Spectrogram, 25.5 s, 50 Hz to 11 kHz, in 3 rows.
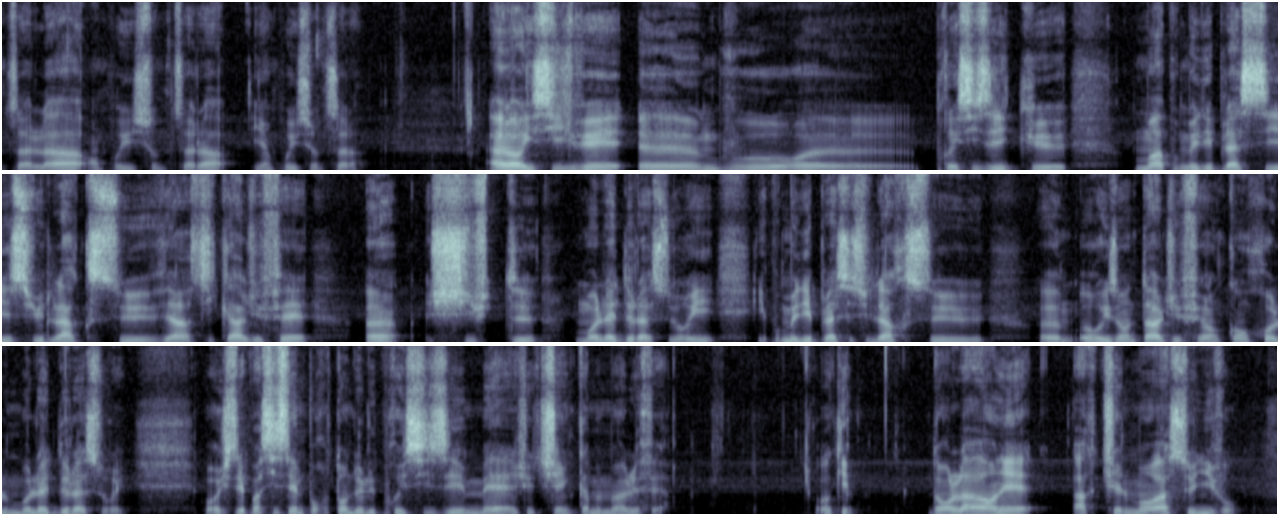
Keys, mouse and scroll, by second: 1.1 right click, 2.3-4.9 scroll down 7, 4.9-7.5 scroll up 3, 7.5-8.3 scroll down 3, 8.3 ctrl+scroll down 5, 11.6-12.1 shift+scroll up 5, 12.1 shift+scroll down 4, 12.3 shift+scroll up 5, 12.6-16.5 shift+scroll down 10, 16.5-16.8 ctrl+scroll up 5, 16.8 ctrl+scroll down 2, 17.0 ctrl+scroll up 1, 17.3-18.0 ctrl+scroll down 6, 18.0-21.4 scroll up 25, 21.4-21.8 ctrl+scroll up 1, 21.8-22.2 scroll down 5, 22.2 a, 22.9-24.2 shift+scroll up 5, 24.2-24.5 scroll up 1, 25.2-25.5 shift+scroll down 4.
